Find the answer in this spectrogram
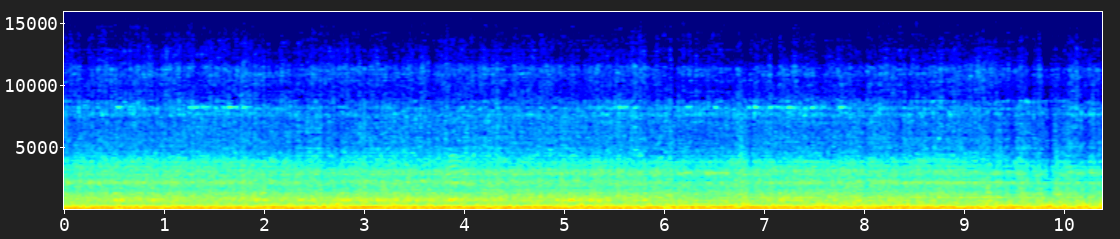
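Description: Engine of a moving vehicle running steadily, with road and wind noise.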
